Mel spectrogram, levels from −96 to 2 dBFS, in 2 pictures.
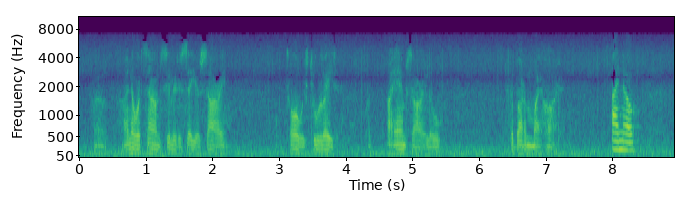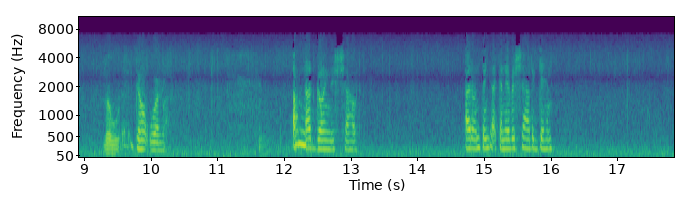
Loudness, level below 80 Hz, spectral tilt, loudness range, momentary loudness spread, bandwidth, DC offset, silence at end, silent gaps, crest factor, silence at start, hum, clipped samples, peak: -21 LUFS; -44 dBFS; -7.5 dB/octave; 6 LU; 21 LU; 7.2 kHz; under 0.1%; 0 s; none; 22 dB; 0 s; none; under 0.1%; 0 dBFS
